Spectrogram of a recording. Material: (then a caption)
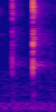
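Metal. A small butter knife taps the top of a metal jet cartridge just reinstalled in the carburetor of a self-propelled Murray lawn mower. Two short, bright metallic ticks are heard, the second louder, each dying out almost at once. The tapping reveals the cartridge is still loose and not yet fully seated.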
